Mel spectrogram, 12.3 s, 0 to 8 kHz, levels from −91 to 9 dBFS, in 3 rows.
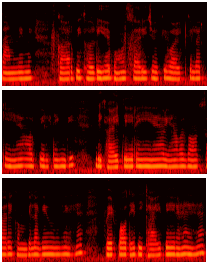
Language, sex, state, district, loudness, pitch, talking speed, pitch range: Hindi, female, Uttar Pradesh, Etah, -41 LUFS, 190 Hz, 165 wpm, 185-195 Hz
